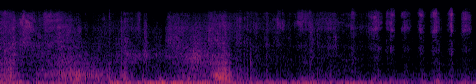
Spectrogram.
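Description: Long glittery fingernails scratch and pluck a loosely draped piece of thin, sheer purple chiffon fabric. Steady soft, hissy rustling fills the first few seconds, then breaks into a run of quick, bright scratching strokes toward the end.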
